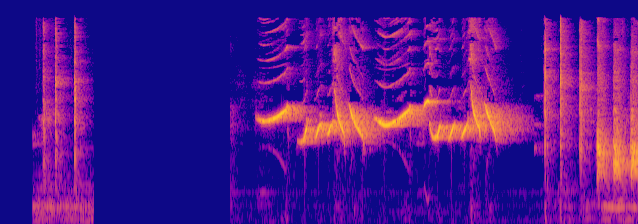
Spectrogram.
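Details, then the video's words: Kretekan-style white-rumped shama song meant to stir up emotion: after clicks and a pause, a run of sweeping whistled slurs about three per second, ending in sharp clicks. "KRETEKAN MURAI BATU pendongkrak EMOSI"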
